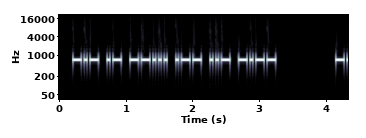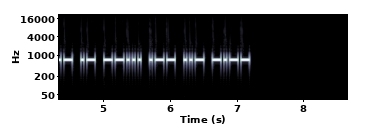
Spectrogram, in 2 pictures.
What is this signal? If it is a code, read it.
Morse code, heard as a keyed tone, about 27 wpm, 700 Hz. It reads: KA7WUY KA7WUY
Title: USA Call Signs - 6 Characters - Repeated 2x - 28wpm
